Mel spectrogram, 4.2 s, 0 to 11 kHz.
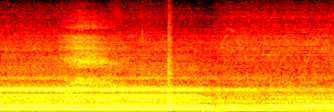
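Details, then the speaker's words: Old Subaru at auction with 191,000 miles, dash lights on: engine revs hard with a raspy, buzzy note, then settles as the throttle drops; clear exhaust leak, likely the flex pipe. "Yeah, it's definitely an exhaust leak. Sounds like it's a flex pipe that's leaking."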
